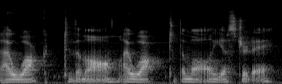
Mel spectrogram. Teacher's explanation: Or in walk to, where you're not going to really hear that K, it's going to be unreleased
